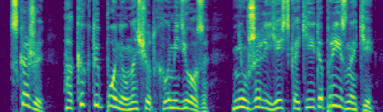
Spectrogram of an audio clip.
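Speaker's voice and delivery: high, curious sidekick voice; curious partner. A narrator's reading. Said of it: "Внезапно полюбопытствовал напарник".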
